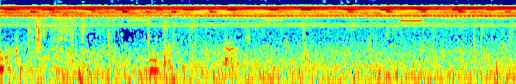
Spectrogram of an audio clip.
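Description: Night chorus of crickets and other insects: a steady high-pitched trill with a regular pulsing call over it.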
